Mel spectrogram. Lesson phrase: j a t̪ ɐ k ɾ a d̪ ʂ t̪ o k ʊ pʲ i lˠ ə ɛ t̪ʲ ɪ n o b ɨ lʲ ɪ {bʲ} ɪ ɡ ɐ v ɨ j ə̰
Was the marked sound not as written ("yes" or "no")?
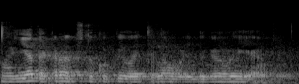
no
